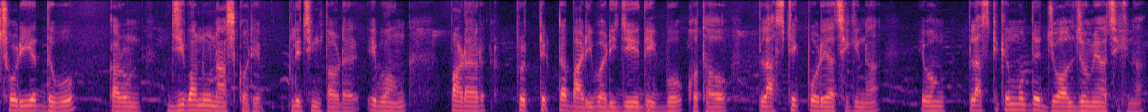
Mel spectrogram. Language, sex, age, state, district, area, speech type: Bengali, male, 18-30, West Bengal, South 24 Parganas, rural, spontaneous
